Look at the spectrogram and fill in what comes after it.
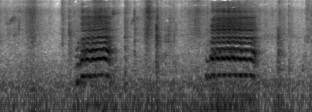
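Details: Two drawn-out, nasal goat bleats roughly two seconds apart, each wavering slightly, against a constant hiss of background noise.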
